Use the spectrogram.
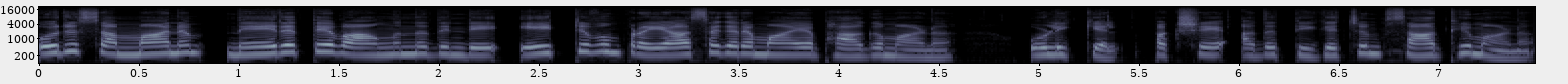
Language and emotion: Malayalam, neutral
